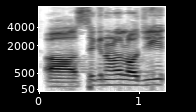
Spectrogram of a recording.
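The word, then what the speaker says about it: tsiganology: सिग्नोलॉजी जिप्सियों का अध्ययन जो है यानी कि जिप्सीज का अध्ययन हमारे पास में जो होगा वो सिग्नोलॉजी एक तरीके से हमारे पास में हो जाएगा। टी साइलेंट है यहां पे, ठीक है।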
